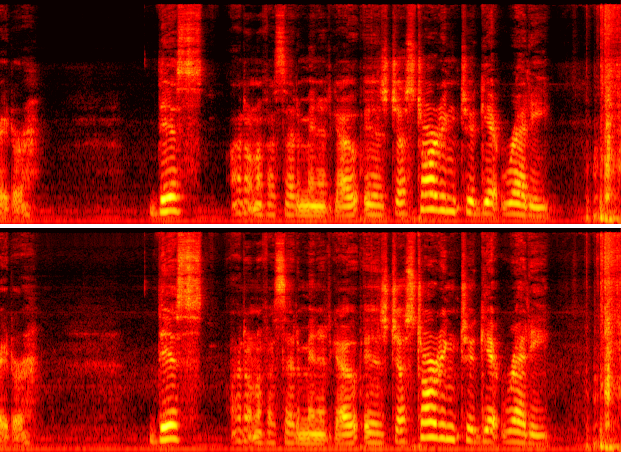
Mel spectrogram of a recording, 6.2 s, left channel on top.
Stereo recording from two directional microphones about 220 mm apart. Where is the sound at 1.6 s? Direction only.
30° right (ahead or behind).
